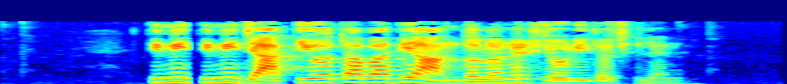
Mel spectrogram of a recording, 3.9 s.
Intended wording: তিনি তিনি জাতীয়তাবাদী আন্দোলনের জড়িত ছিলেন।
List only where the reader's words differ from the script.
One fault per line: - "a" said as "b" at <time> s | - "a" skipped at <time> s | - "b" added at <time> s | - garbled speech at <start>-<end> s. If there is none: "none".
none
